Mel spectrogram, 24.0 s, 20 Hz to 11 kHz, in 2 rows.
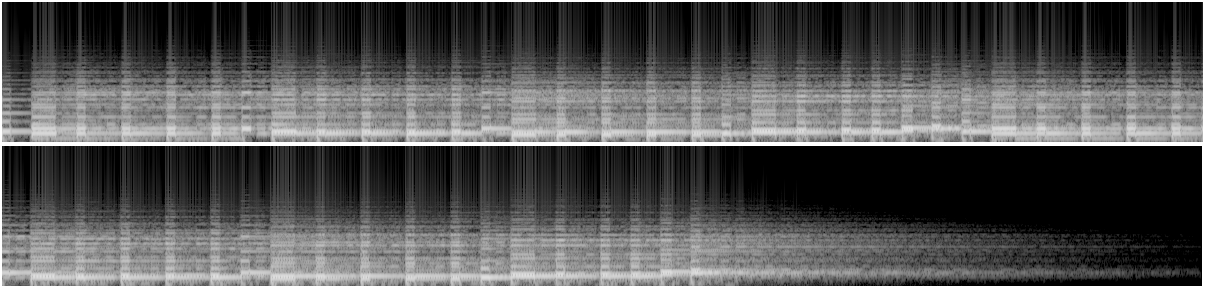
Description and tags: Polymer haze
a polyphonic synth melody created with u-he zebra 2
